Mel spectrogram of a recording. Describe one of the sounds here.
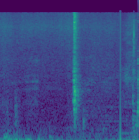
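A little girl kisses a painting.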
